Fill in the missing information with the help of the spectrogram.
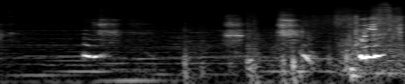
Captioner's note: whimpers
